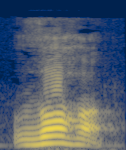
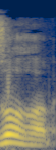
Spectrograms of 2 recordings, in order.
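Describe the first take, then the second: First: The word starts with a th-like sound. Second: The word starts with a plain z sound. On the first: The speaker calls it right. "It is dhuhr" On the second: The speaker calls it wrong. "they think it is zuhr"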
